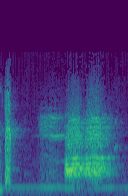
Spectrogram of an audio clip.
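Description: A toy electric train covered with lemon meringue clicks on and hums steadily as its engine starts, then gives a shrill two-toned whistle that swells louder and holds for about a second before fading. No voices.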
